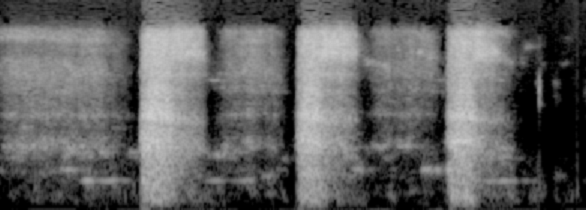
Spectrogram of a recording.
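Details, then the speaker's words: Three loud, harsh, rushing breaths about a second apart with softer airy sounds between, air moving through a tracheostomy opening in a person who breathes through the hole, not from above, and attributes it to secondhand smoke exposure. "Ini buat jalan napas. Jadi napas saya sudah tidak dari atas. Jadi saya napas lewat lubang."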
